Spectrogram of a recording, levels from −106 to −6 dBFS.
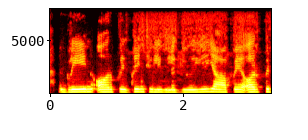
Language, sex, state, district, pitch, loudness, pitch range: Hindi, female, Uttar Pradesh, Deoria, 220 Hz, -15 LUFS, 215-230 Hz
